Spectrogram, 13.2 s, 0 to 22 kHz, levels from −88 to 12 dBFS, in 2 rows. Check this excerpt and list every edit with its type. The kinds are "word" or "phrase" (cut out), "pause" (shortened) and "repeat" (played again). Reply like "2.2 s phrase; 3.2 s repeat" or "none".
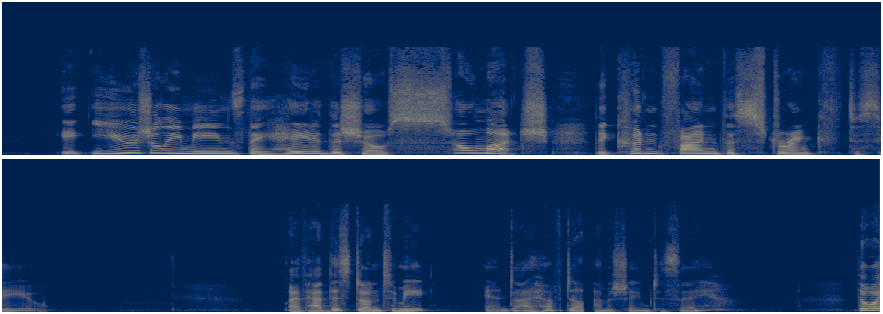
10.9 s word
